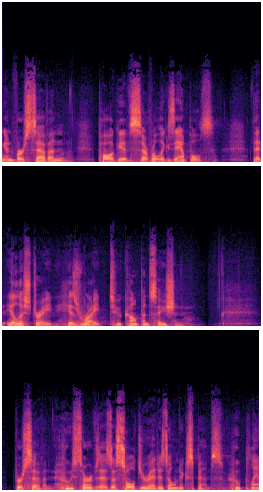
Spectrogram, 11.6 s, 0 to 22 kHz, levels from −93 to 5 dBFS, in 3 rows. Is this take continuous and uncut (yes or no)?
yes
